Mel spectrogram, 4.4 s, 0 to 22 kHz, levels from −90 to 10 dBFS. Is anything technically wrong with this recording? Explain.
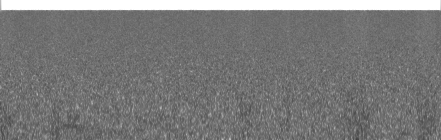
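Yes. A wrong sample width affects the whole clip. Data written as 32-bit integers are read as 16-bit, splitting each sample into a real top half and a noisy low half. The speech plays at half speed, an octave low, under loud hiss. The waveform looks dense and filled in, and the spectrogram shows a bright noise floor over faint, compressed harmonics.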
